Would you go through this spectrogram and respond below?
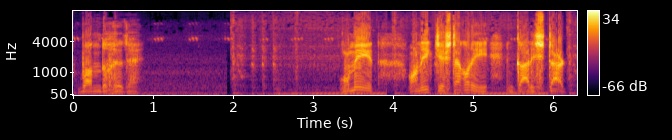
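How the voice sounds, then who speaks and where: A man's voice: low voice, sharp tone, a little hiss or hum. A man narrating a scripted horror story as its storyteller.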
